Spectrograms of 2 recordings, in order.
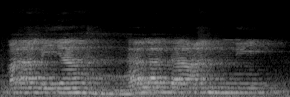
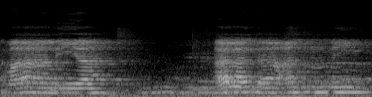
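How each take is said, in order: First: Halaka merges into anni with no break. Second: There is a brief stop after halaka. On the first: "Yang kedua mengidghamkan hak pertama ke hak kedua" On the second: "Kemudian yang ketiga saktah"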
